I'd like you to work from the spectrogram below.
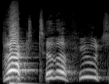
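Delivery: high triumphant exclamation; excited cry. Pretend. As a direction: shout the title like a trailer. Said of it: "And he's like".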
